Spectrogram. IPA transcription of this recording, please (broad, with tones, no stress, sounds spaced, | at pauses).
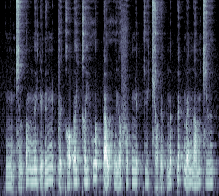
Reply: ɲ ə̰˧˨ m t͡ɕ a̰˧˨ n ʔ ə˧ m n ɨ˨˦ j ɗ ḭ˧˨ ɗ ɨ˨˦ ɲ ə˦˥ p̚ v ḛ˧˨ k ɔ˨˦ ʔ ə˧ j k ə˧ j h w ə˦˥ p̚ ɗ a̰˧˥ w h w ḭ˧˥ ə̯ f ə˦˥ p̚ ɲ ə˦˥ t̚ k i˧ t͡ɕ ɔ˨˩ ɗ ə˨˩ t̚ m ə˦˥ t̚ ɗ ə˦˥ t̚ m ɛ̰˧˥ n a˨˦ m t͡ɕ ɨ˧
